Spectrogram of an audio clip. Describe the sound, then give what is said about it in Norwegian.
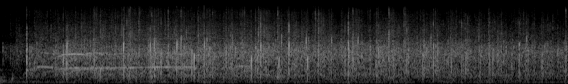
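An audience at a debate claps steadily in place of a topic-change jingle, a dense, even crackle of many hands that holds at a fairly constant level throughout, with a brief whistle tone rising over it near the start. “Men dere kan gi dem en skikkelig fin applaus istedenfor.”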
